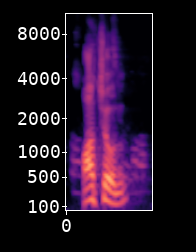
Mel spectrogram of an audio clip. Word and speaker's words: অচল: এইতো অ যোগ চল কি হলো এতো অচল হলো না অচল তাই এইযে মানে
